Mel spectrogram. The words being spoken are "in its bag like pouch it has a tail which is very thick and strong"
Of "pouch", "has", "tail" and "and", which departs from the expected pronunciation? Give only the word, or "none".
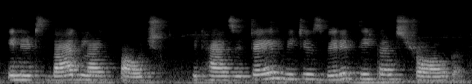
none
